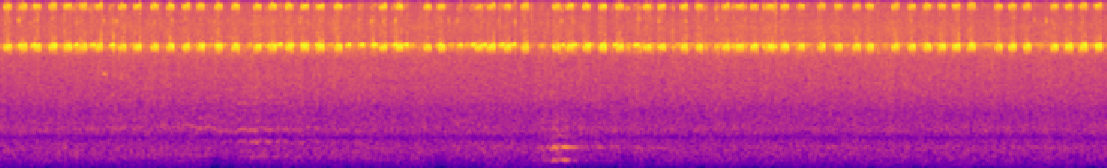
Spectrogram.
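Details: Grasshoppers in a flowery meadow: a high, thin chirping pulses steadily about three times a second, with a short break midway where a faint low murmur intrudes.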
